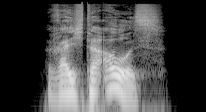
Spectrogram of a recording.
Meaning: inflection of ausreichen: 1. first/third-person singular preterite 2. first/third-person singular subjunctive II
- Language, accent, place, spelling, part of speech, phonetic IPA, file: German, Germany, Berlin, reichte aus, verb, [ˌʁaɪ̯çtə ˈaʊ̯s], De-reichte aus.ogg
